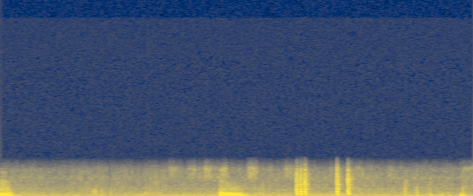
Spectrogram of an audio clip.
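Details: Cat rescued from a shelter, has always snored: snoring in a quiet room about every three to four seconds, some snores with a wavering, almost voice-like human-sounding tone.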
